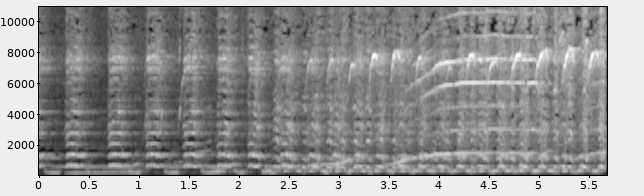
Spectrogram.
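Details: Siamang (Symphalangus syndactylus), call.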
